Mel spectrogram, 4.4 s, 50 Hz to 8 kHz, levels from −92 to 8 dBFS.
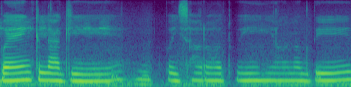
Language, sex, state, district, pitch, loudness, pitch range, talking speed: Chhattisgarhi, female, Chhattisgarh, Sarguja, 205 Hz, -17 LUFS, 195-205 Hz, 110 wpm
